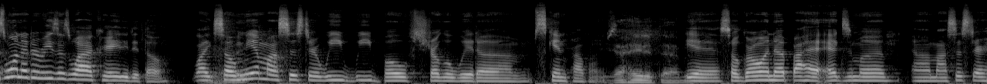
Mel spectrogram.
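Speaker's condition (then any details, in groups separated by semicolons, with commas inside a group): No condition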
